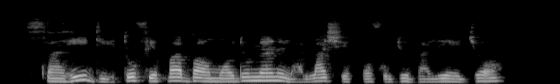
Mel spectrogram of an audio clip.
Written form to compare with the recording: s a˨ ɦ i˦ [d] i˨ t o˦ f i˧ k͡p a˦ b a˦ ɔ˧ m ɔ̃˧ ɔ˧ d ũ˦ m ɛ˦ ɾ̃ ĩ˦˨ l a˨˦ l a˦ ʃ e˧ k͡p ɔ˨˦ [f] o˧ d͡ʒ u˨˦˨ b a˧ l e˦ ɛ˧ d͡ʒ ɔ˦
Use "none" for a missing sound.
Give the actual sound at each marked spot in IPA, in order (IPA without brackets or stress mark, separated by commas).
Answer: d, f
